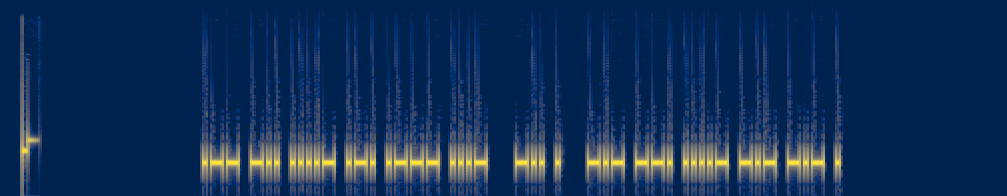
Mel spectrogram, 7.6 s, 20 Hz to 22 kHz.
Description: Morse code, heard as a keyed tone, about 40 wpm, 700 Hz. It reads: WD4RJV DE KG4KKE
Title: USA Callsign DE Callsign - 6 Characters - 40wpm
